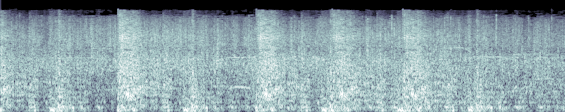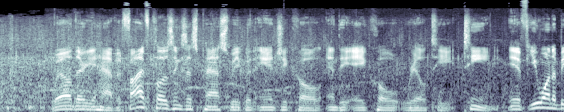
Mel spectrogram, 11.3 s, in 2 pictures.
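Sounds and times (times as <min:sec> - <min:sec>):
big claps of thunder: 0:00.0 - 0:11.2
laughter: 0:00.2 - 0:11.2
speech: 0:06.2 - 0:11.2.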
